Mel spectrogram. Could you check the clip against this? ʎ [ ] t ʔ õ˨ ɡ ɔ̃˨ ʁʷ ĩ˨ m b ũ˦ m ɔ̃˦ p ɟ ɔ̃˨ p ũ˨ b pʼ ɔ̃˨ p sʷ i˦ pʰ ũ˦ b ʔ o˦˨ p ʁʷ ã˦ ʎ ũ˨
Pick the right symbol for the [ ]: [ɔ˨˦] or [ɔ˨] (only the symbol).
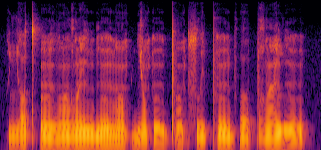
ɔ˨˦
